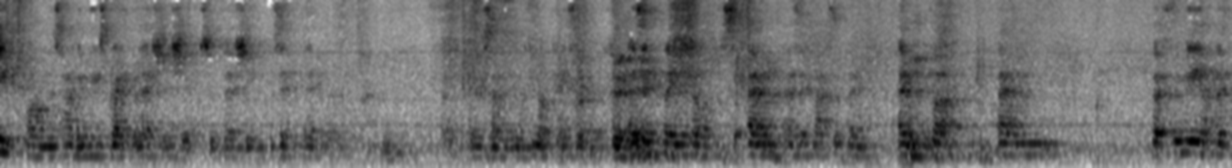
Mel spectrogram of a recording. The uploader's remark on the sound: A Worlds Literature Festival event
